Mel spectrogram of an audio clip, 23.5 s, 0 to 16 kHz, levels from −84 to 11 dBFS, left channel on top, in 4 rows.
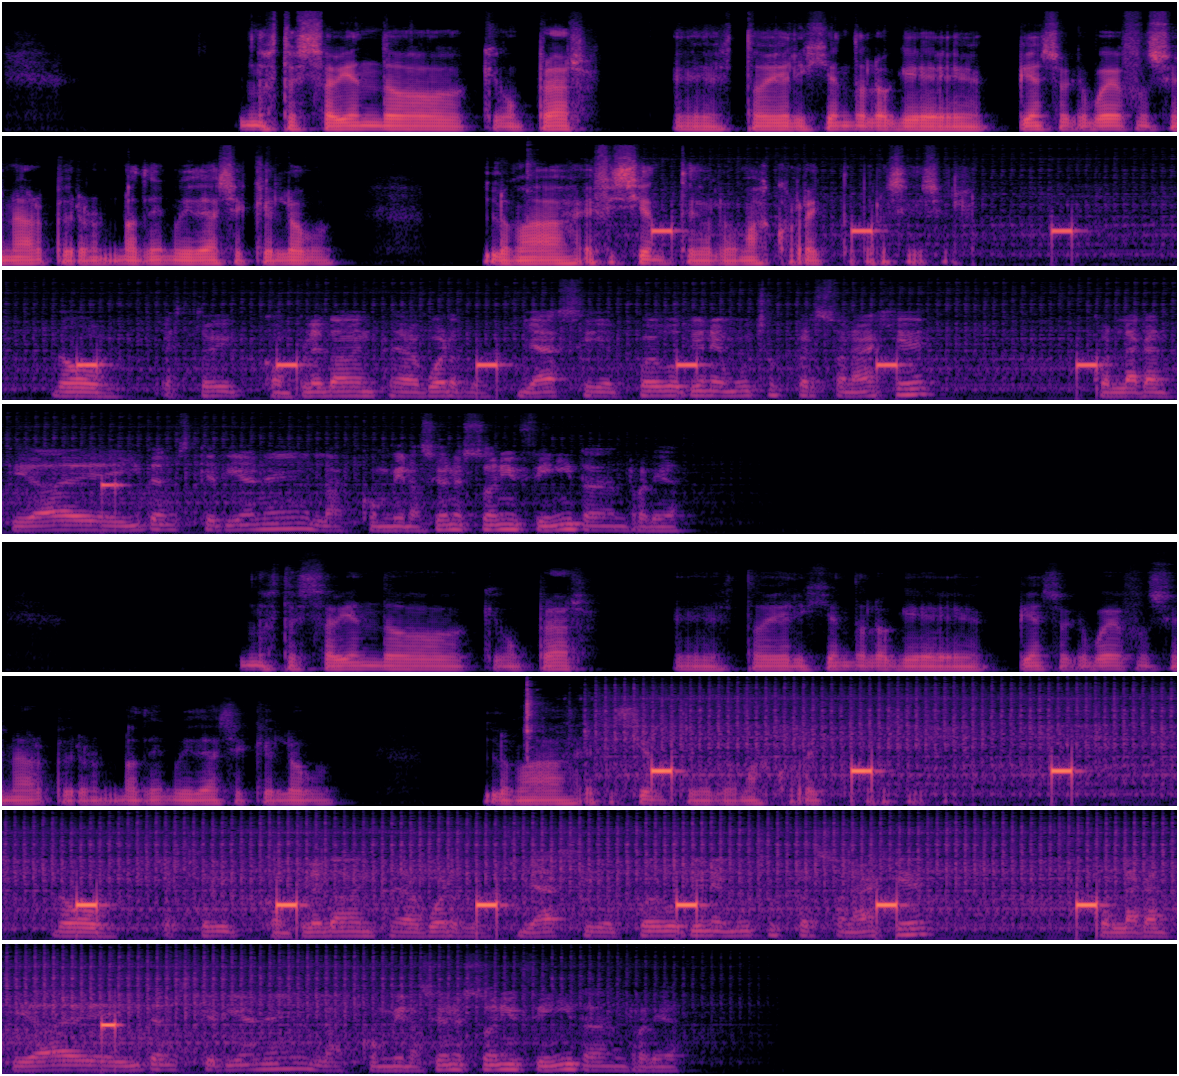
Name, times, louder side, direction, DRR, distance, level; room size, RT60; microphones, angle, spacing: voice 1, 1.2-3.0 3.4-7.5 8.3-10.7, left 8 dB, 75° left, 0.3 m, -31 dB
sound 1, 8.5-8.6 8.8-20.0, right 7 dB, 60° right, 0.4 m, -26 dB
voice 2, 12.0-16.4 17.2-21.0, equal, ahead, 0.6 m, -38 dB
6.3 x 3.9 x 6.0 m
head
